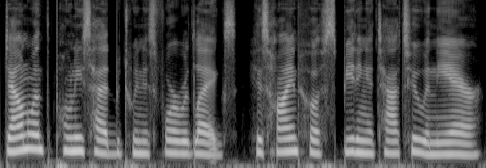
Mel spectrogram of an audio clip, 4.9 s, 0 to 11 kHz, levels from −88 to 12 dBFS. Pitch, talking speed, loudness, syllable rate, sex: 210 Hz, 220 wpm, -18 LUFS, 5.0 syllables/s, female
